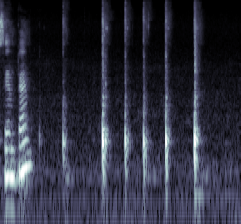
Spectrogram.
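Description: A small button clicks as a finger presses it.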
